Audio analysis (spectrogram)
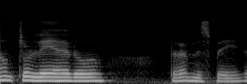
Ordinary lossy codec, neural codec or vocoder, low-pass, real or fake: none; codec, 16 kHz, 0.5 kbps, FunCodec, trained on LibriTTS, 25 frames a second; none; fake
